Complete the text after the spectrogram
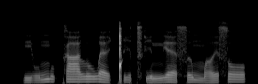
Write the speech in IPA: j u˩˥ m u˧ k aː˥ l u˥ w ɛ˩ ɪ̯ ǃ i˧ t͡sʼ i˩ mʲ ɛː˥˩ s ɯ˥˩ m ʌː˩˥ ɪ̯ s oː˥

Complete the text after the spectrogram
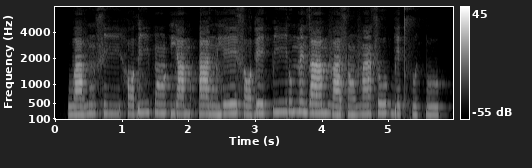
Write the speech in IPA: w a˨ v ũ˧ s iː˧ h ɔ˧ ɗ iː˦ p ɔ̃˦ | j a˧ m | a˧ ɾ ũ˨ j eː˦ s ɔ˧ ɗ e˦˨ k͡p iː˦ ɾ u˦ m ɛ̃˦ d aː˦ m v a˧ s ɔ̃˧ v ã˦ s oː˦ ɡ͡b e˦˨ t kʷ i˧ k͡p u˧

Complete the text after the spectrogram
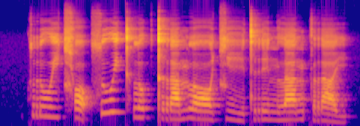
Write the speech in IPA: k r uː˧ j t͡ɕʰ ɔ˨˩ ʔ s uː˥˩ j kʰ l o˦˥ k̚ t r a˦˥ m l ɔː˧ t͡ɕ iː˨˩ t r i˧ n l a˦˥ n k r a˨˩ j

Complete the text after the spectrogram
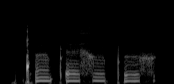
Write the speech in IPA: ǃʼ œ̃ pʼ ɛ x ɵ pʼ ɵ x

